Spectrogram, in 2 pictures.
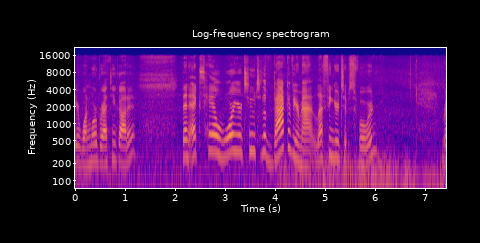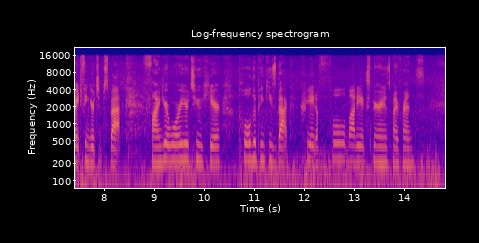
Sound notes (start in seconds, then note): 1.3 inhales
